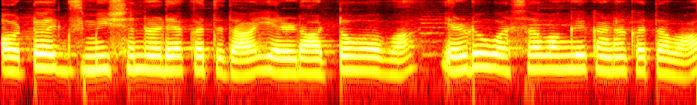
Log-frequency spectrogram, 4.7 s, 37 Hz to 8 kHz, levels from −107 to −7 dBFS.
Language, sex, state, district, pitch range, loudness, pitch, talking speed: Kannada, female, Karnataka, Raichur, 200-235 Hz, -15 LUFS, 225 Hz, 75 wpm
